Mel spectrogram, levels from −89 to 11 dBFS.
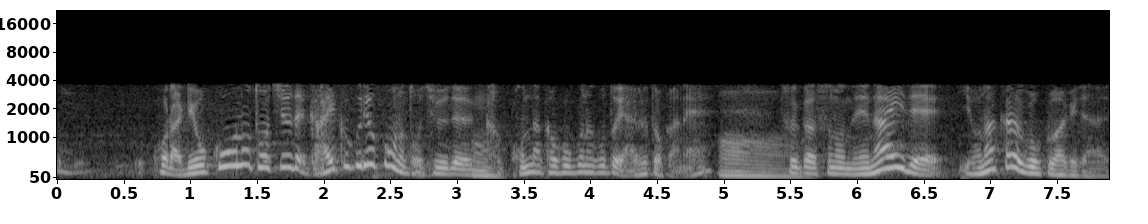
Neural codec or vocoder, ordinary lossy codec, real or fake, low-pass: none; none; real; 3.6 kHz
